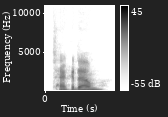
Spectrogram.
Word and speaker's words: tqdm: a tqdm it's uh the creator of tkdm pronounce it takadam that means progress it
